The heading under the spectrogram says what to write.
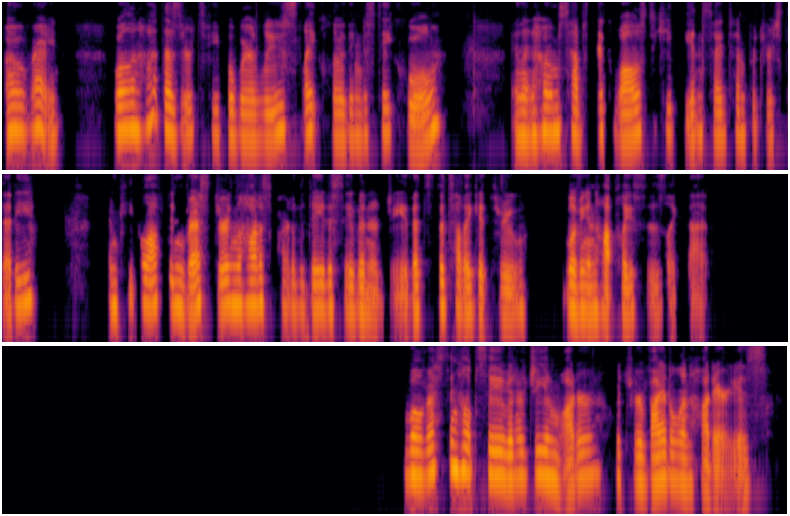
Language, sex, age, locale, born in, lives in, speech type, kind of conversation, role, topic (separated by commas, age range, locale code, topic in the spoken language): English, female, 40-44, en-US, United States, United States, read, expert-assistant, expert, How do humans adapt to desert environments?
